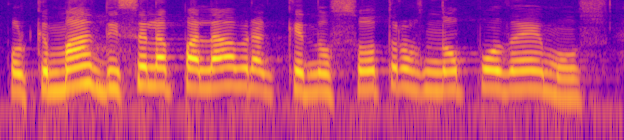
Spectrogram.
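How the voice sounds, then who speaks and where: A woman's voice: sits high, steady tone, moderate pace. Earnest woman sharing a prayer testimony. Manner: earnest, emotional storytelling with quoted prayers. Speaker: guest.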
